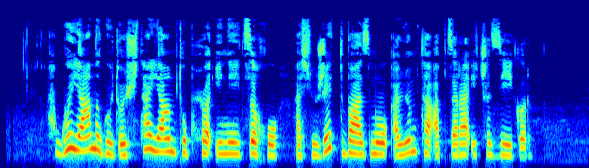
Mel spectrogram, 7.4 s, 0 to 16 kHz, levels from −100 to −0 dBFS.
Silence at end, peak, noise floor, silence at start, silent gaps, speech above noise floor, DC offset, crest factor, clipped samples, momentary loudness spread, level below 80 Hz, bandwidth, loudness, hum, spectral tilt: 0.8 s; -8 dBFS; -72 dBFS; 0.6 s; none; 47 dB; under 0.1%; 18 dB; under 0.1%; 11 LU; -84 dBFS; 11.5 kHz; -27 LUFS; none; -5 dB/octave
